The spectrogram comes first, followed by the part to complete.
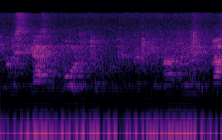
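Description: A man speaking, lecturing over a steady low electrical hum.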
